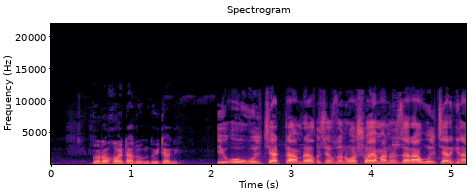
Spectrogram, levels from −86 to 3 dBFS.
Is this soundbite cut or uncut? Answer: cut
